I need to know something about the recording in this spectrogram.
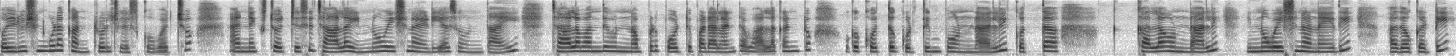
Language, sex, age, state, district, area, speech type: Telugu, female, 18-30, Telangana, Karimnagar, urban, spontaneous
